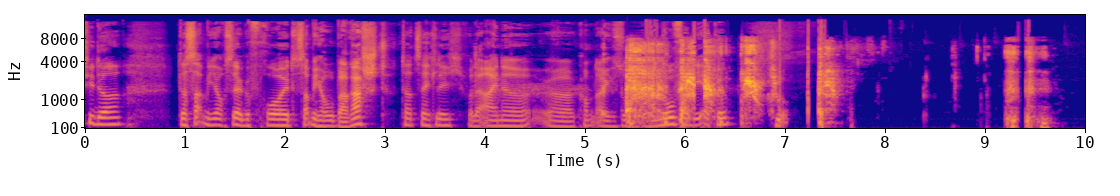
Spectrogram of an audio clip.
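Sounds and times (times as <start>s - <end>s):
speech: 0.0s - 7.1s
sputters and throat noises: 5.2s - 7.7s, 8.4s - 9.8s
person choking on own saliva and coughing: 5.4s - 7.7s, 9.1s - 9.8s.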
